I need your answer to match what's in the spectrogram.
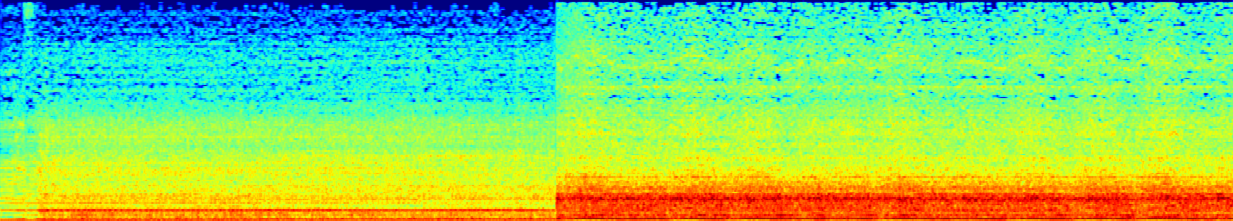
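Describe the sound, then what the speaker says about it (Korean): A steady vacuum blender motor whirs loudly throughout while making ginger tea, jumping to a higher, harsher grinding pitch about halfway through as it churns. "믹서기로 갈아봅시다."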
